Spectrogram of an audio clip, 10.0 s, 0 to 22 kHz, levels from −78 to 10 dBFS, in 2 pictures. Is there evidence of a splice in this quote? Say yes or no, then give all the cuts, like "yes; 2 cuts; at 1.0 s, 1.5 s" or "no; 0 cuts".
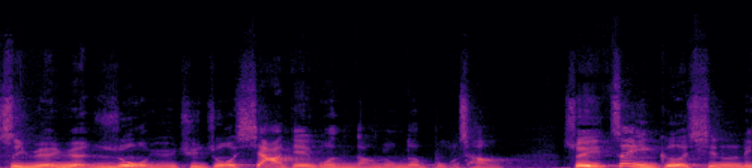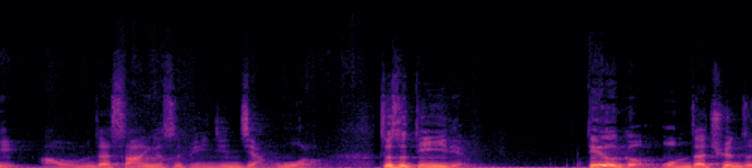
no; 0 cuts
